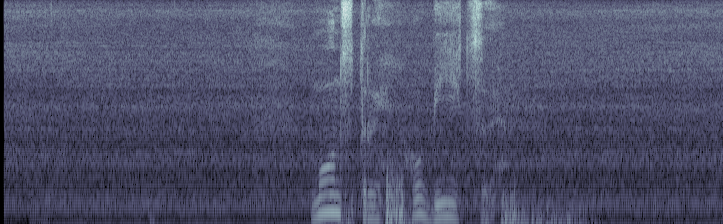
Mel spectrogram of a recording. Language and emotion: Russian, sad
